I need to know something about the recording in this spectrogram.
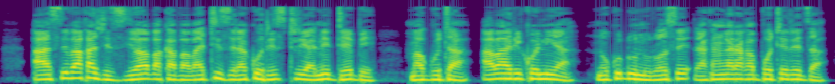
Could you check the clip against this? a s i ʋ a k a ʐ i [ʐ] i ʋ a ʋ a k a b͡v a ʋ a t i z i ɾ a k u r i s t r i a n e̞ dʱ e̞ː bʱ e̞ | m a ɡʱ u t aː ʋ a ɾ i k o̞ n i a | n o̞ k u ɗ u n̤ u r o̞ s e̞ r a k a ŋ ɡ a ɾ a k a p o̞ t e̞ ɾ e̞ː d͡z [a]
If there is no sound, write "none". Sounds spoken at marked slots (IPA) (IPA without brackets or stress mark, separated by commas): z, a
